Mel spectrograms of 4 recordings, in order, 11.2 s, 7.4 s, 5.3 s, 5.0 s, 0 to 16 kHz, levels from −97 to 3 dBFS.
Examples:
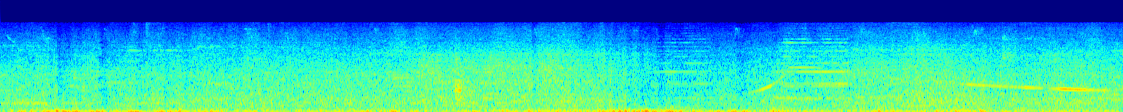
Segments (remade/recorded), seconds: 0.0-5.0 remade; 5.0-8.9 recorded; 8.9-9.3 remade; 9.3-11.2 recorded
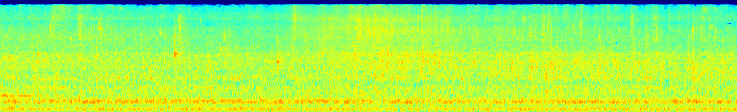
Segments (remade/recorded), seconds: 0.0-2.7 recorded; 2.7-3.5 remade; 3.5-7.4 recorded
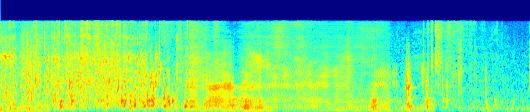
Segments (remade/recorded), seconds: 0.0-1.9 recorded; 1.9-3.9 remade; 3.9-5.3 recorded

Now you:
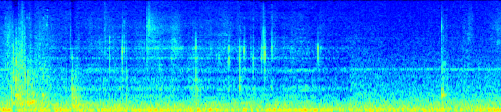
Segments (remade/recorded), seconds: 0.0-0.5 recorded; 0.5-3.5 remade; 3.5-5.0 recorded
